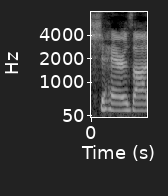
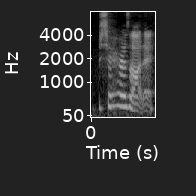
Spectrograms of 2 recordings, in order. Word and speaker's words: Scheherazade: Well, the song starts, he goes, Alibaba had them 40 thieves, Scheherazade had 1,000 tales. And that's how I know how to pronounce it. Thank you, the Disney company. Thank you, Robin Williams. So, Scheherazade.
